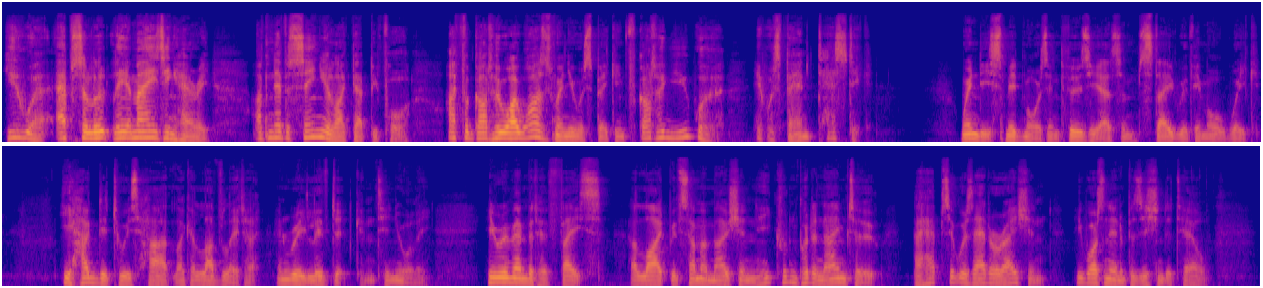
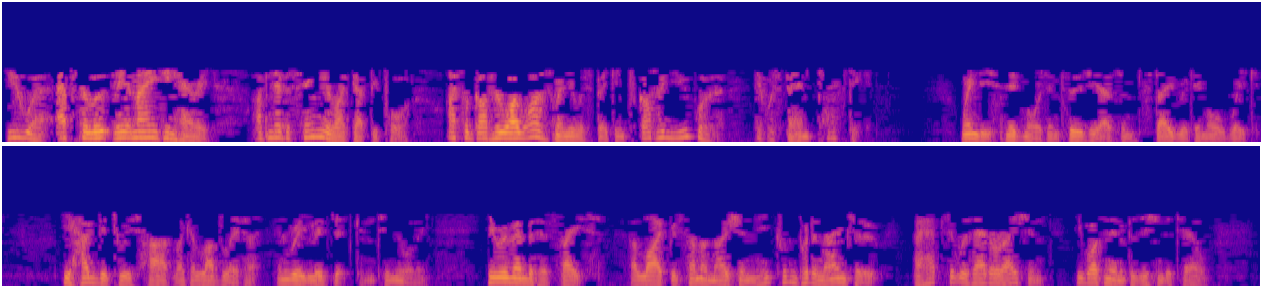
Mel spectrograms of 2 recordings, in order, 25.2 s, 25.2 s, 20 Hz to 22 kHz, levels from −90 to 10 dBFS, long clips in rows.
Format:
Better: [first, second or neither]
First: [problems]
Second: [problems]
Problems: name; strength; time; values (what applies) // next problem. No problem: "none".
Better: first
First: none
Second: garbled, watery; badly; nothing above 3 kHz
